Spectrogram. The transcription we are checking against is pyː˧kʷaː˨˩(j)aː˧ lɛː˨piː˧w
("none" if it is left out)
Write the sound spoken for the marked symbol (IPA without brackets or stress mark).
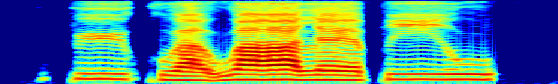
w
